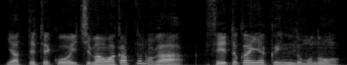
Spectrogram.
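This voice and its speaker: A man co-hosting a casual podcast chat, excitable and quick to laugh as he jokes with his friends. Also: sits high, no echo. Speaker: podcast co-host. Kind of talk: casual chat about an anime concert.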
